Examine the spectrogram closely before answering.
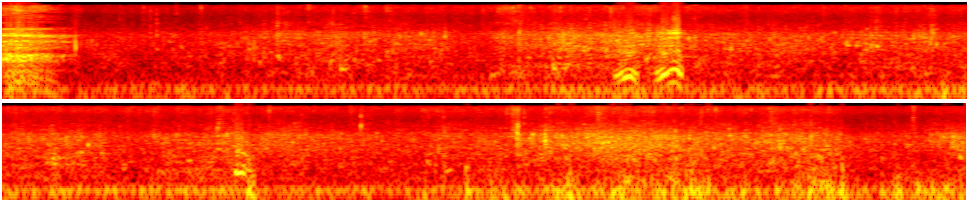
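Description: Wind buffeting the microphone: a steady low rumble, with a few brief small noises on top.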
